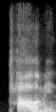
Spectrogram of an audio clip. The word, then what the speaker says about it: Ptolemy: exception of egypt which ptolemy yes i know that's a weird looking name it's ptolemy the p is silent kind of like pterodactyl so this is what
